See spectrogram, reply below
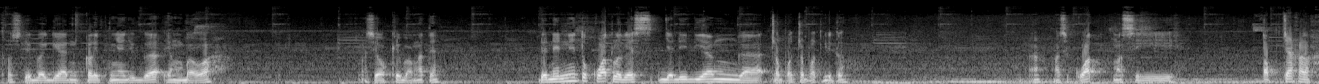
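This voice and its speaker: A man's voice: lowish voice, dark tone. A man with a Jakarta Indonesian accent giving a casual product review, explaining things informally step by step as a vlogger.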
